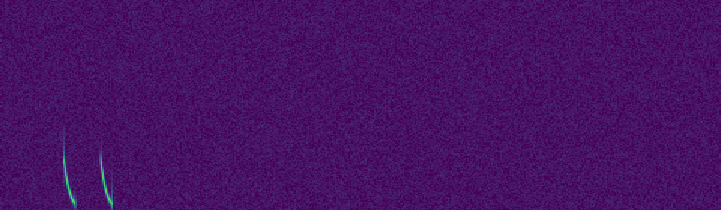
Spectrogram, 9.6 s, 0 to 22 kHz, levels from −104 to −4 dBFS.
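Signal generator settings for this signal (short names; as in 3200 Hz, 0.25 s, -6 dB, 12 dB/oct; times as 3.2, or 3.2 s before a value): burst of laser zaps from 5400 Hz, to 690 Hz, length 0.15 s sine, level -23.5 dB, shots 2, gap 0.34 s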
